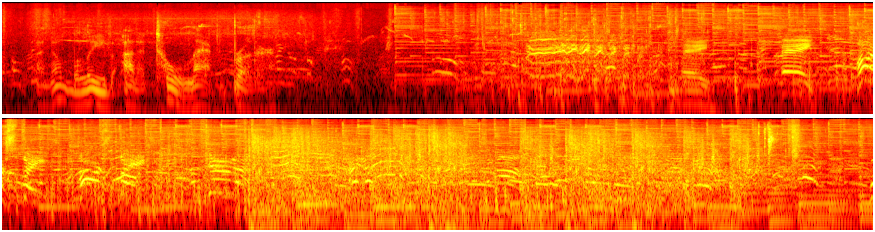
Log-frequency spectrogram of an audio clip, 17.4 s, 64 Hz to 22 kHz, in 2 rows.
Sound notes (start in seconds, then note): 3.9 suspenseful music; 4.5 horse neighs; 11.0 gun fires; 12.2 guns fire rapidly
